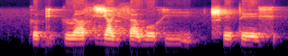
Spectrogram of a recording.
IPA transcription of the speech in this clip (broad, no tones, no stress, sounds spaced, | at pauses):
k ə ɡ i k ɹ i sˤ ʑ a j s a w o x i | ʈ͡ʂʰ e t e x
